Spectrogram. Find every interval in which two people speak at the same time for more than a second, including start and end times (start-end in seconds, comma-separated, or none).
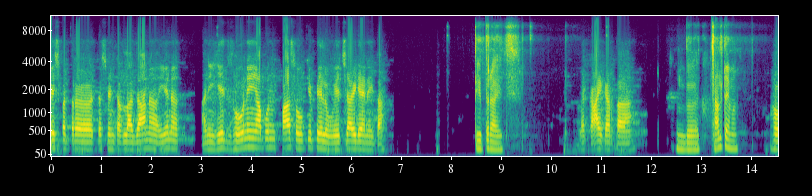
none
